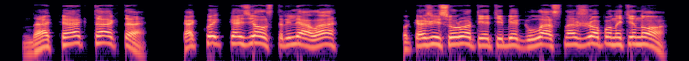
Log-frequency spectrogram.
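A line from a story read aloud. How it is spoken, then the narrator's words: Yelling. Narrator (Russian): Заорала выползшая шпилька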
